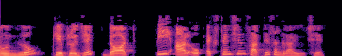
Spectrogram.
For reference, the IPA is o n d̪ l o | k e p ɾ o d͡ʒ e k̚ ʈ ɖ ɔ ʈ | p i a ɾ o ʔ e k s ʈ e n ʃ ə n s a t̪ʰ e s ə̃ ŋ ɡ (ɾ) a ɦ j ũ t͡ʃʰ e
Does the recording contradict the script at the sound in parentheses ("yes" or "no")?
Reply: no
